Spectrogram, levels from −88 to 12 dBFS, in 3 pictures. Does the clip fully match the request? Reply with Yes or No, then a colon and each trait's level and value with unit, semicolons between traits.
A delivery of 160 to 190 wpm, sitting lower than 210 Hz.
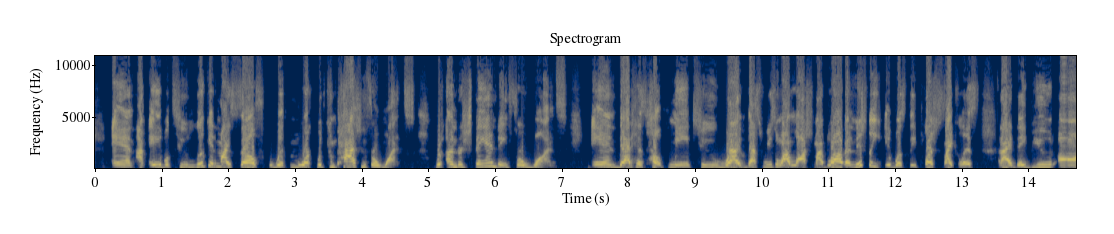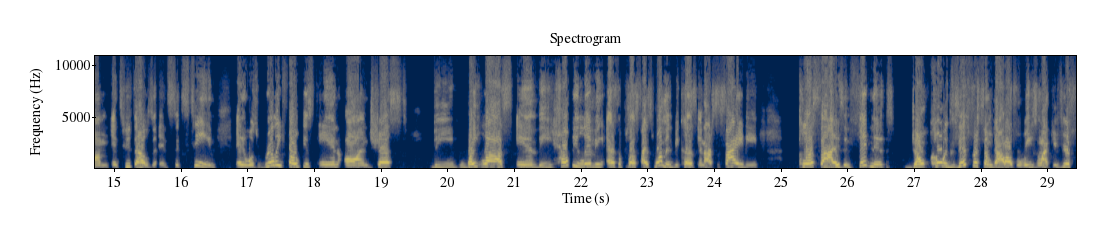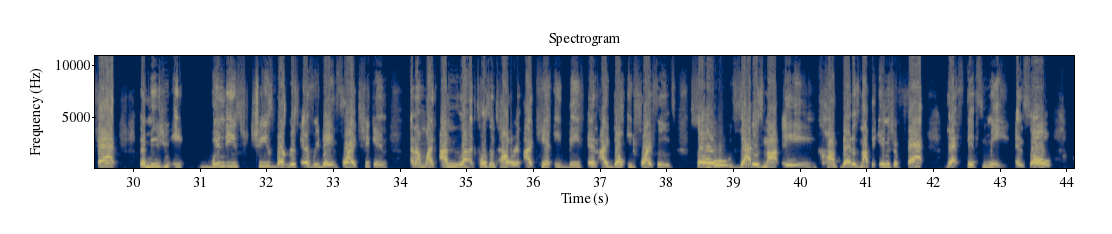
No: average, 175 wpm; high, 220 Hz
